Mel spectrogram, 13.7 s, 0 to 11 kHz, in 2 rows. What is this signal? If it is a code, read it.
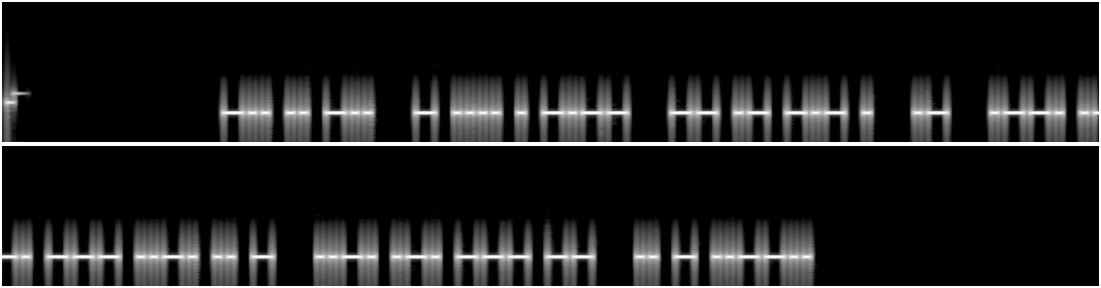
Morse code, heard as a keyed tone, about 30 wpm, 700 Hz. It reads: DID THEY MAKE A PROFIT FROM IT?
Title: Sentences from Top 800 Words 30wpm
